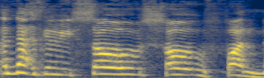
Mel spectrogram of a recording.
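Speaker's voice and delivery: slow, heavily sarcastic, fake cheerful enthusiasm. Talking about the next match at home, being sarcastic. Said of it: "you can tell I'm being so, so sarcastic".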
